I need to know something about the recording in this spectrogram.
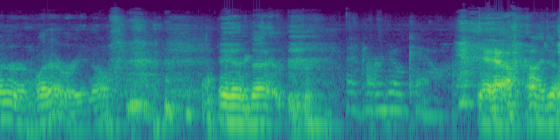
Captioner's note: laughter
